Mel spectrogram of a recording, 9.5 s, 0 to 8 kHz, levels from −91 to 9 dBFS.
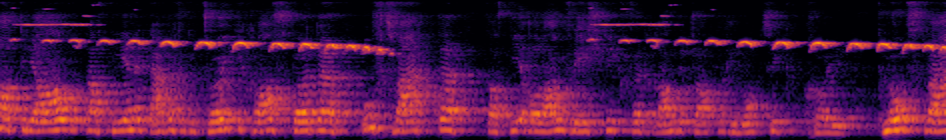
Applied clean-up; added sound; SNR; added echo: none; Bird vocalization, bird call, bird song; -4 dB; reverberation time 0.7 s.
